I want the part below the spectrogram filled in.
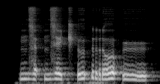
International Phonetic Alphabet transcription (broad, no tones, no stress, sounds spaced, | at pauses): n z ə ʔ n z e t͡ʃʼ ɯ ʔ r o ʔ ʉ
